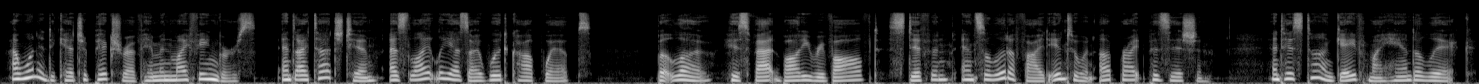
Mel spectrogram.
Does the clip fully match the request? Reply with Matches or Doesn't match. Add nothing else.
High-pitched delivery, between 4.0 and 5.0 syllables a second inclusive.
Matches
